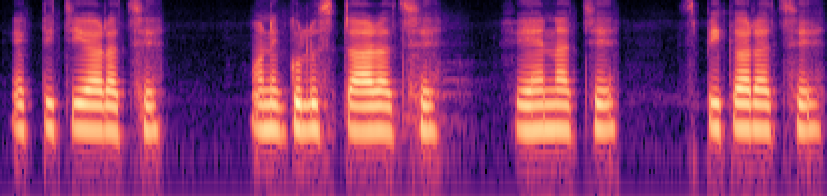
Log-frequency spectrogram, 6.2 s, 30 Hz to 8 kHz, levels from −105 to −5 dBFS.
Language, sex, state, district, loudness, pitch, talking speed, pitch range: Bengali, female, Tripura, West Tripura, -18 LUFS, 205 Hz, 95 wpm, 200-215 Hz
